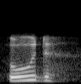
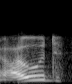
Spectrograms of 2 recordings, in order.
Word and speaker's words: oud: Am I saying it right? The oud and the bouzouk? – The oud or oud and the bouzouk.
